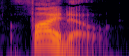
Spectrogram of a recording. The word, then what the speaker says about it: FDO: Next was FDO, pronounced Fido.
